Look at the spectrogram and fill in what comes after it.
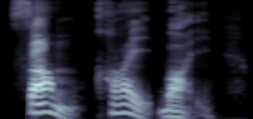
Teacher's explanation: รูปสระออก็จริงนะครับเป็นรูปสระเสียงยาวแต่เวลาอ่านจริงๆเราออกเป็นเสียงสั้นนะ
